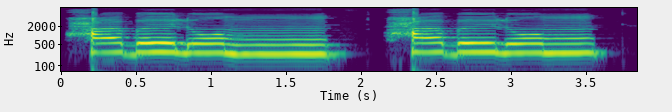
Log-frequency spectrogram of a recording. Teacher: अब यहाँ पर भी हमें सेम वही कायदा अप्लाई करना है, हब, बा की आवाज को हिलाना है, हबलुम, हबलुम। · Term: कलकला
